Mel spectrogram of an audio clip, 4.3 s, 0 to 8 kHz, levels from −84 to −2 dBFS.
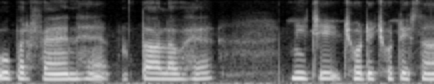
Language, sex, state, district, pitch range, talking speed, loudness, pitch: Hindi, female, Uttar Pradesh, Lalitpur, 190-210 Hz, 140 wpm, -16 LUFS, 200 Hz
